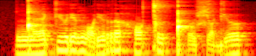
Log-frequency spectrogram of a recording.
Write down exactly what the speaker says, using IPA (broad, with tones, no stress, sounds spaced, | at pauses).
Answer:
ŋ͡ǃ ɛ˧˥ kʲ ɯ˥ ɾʲ ə˧˥ ŋ ɔ˩˧ ɾʲ ɵ˧˥ r ə˥ h ɔ˧˥ ǀ ɯ˧˥ ǃʰ ɵ˩˧ ɕ ʌ˩ ɡʲ ɵ˥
